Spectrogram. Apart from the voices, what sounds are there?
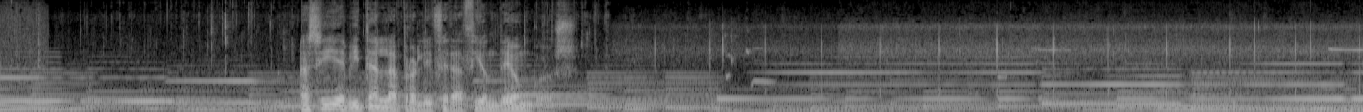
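rain falling on leaves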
